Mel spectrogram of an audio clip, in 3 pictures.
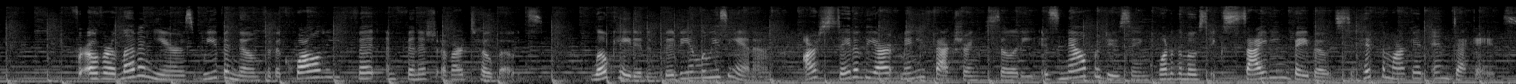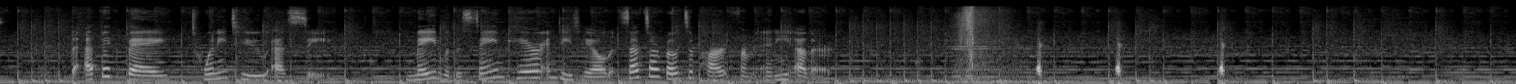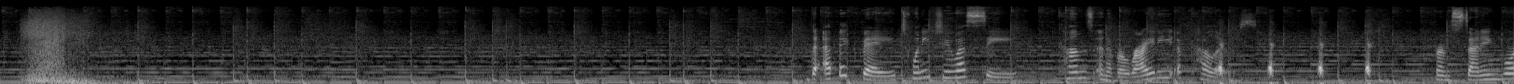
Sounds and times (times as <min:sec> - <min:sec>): Music: 0:00.0 - 0:45.4
Speech: 0:00.8 - 0:15.2, 0:15.9 - 0:18.5, 0:19.2 - 0:23.5, 0:38.4 - 0:42.9, 0:44.7 - 0:45.4.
